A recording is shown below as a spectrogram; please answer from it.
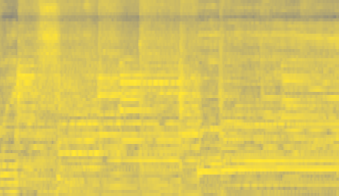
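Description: Live rock band playing guitars and drums, with a long held note from about halfway through.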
